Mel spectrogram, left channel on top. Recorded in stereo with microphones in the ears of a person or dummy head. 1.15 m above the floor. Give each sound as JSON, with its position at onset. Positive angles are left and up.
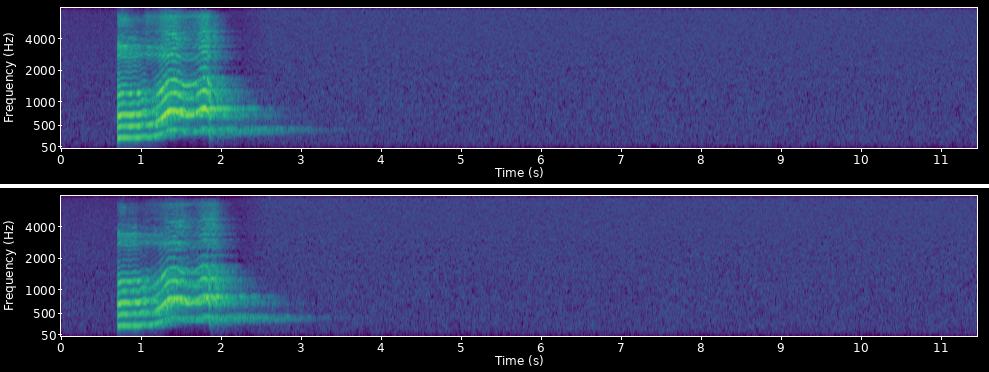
{"t": 0.7, "sound": "a scream", "side_deg": 70, "distance_m": 0.8}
